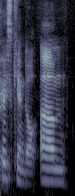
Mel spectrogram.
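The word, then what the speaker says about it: Christkindl: I was thinking that how, like, that when we went to the Christkindle, I always say it wrong. – Right? I think you're saying it right. – Christkindle.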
